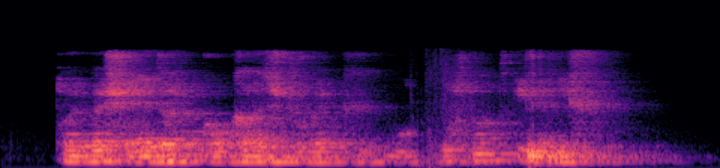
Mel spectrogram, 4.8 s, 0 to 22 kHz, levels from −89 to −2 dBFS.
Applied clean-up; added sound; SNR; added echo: neural separator model SepFormer DNS4.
